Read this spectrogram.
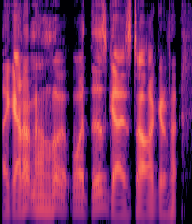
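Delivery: ordinary talk, nothing marked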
